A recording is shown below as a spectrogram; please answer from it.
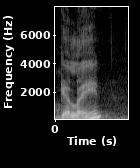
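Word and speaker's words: Ghislaine: daughter who is still alive and gain Maxwell galain is that it's pronounced galain galain Maxwell galain Maxwell and so you need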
